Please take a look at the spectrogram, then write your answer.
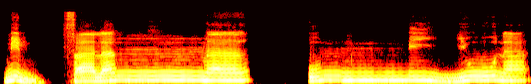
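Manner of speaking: drawn-out, chanted verse recitation; slow Quran recitation. Shown as a demonstration. Teacher reciting verses as a model for students. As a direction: chant each word slowly and evenly. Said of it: "recitation demo".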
